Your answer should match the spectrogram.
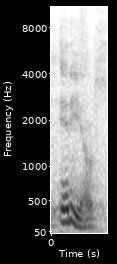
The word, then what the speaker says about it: idios: And the first one is idios. I-D-I-O-S. And idios is close to the correct pronunciation.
